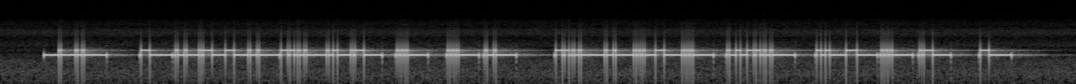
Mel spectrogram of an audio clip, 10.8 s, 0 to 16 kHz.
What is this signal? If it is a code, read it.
TTY/TDD text telephone tones (45.45 baud Baudot), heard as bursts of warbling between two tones, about 400 Hz shift, 1600 Hz centre. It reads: 91391 23661 16967 85639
